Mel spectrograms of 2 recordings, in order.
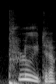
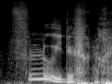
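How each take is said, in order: First: The word begins with a P sound. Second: The word begins with an F sound. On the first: The speaker calls it wrong. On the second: The speaker calls it right.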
